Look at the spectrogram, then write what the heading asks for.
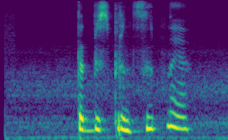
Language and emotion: Russian, neutral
